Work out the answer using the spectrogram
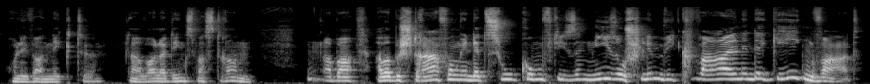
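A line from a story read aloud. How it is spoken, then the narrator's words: Murmur. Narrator (German): murmelte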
